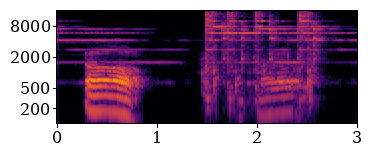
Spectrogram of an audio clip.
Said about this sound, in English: I'm dinging a bell. Oh, right. What's the bell? What was the bell used for? So the bell was basically, it's for signalmen to differentiate what kind of trains were going to be coming through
